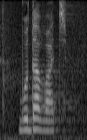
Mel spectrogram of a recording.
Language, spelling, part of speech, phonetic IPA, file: Belarusian, будаваць, verb, [budaˈvat͡sʲ], Be-будаваць.ogg
- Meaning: to build, construct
